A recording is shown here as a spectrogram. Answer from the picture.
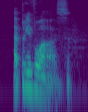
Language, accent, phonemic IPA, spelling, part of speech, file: French, Canada, /a.pʁi.vwaz/, apprivoisent, verb, LL-Q150 (fra)-apprivoisent.wav
- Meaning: third-person plural present indicative/subjunctive of apprivoiser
